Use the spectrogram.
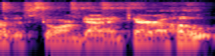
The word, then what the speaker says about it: Terre Haute: Got part of the storm down in Terre Haute. Rhymes with boat.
